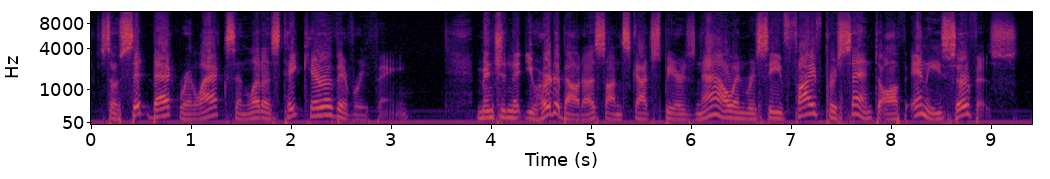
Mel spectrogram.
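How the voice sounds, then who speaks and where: A man reading a scripted local radio ad as an energetic sales pitch. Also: poor audio. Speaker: ad announcer.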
